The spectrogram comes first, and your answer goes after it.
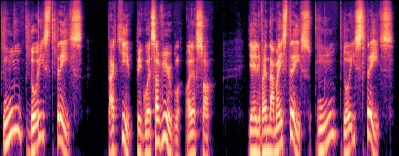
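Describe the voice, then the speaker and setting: A man's voice: medium pitch, sing-song, takes it slowly, a little mellow. A man with a Brazilian Portuguese accent teaching a coding lesson, explaining step by step and often checking in with the listener. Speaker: programming teacher. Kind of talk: screen-recorded coding lesson.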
